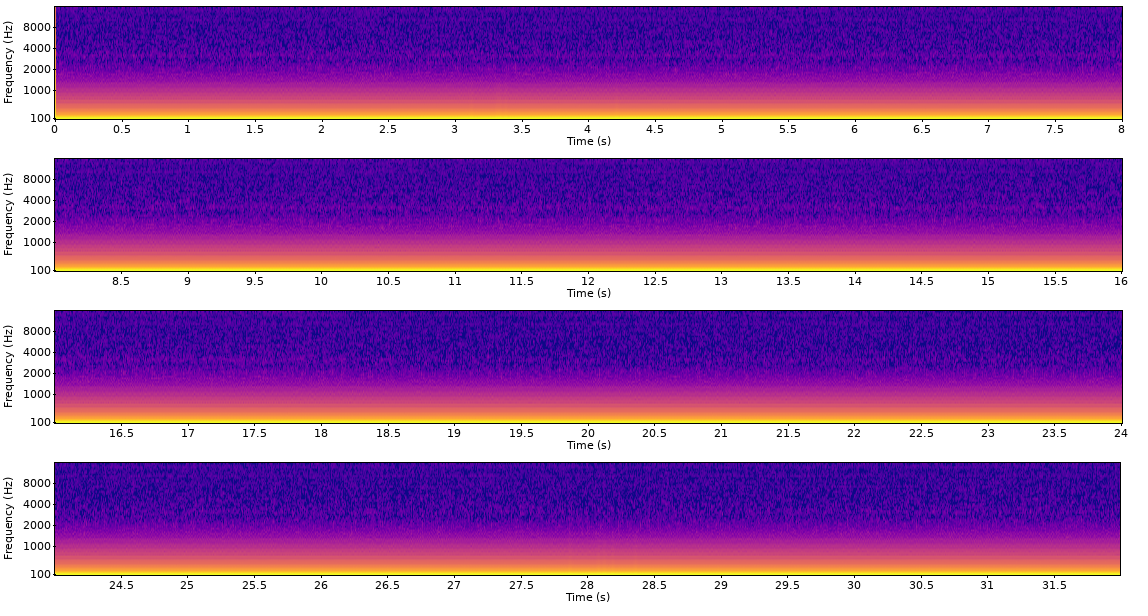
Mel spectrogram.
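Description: Loud, steady, low-pitched electrical hum, with no other sound over it: mains hum picked up while capturing the VHS tape, on an otherwise silent stretch of the tape.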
